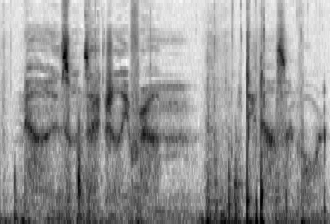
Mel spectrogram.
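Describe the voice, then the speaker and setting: A woman whispers at a fairly slow pace. There is noticeable background noise. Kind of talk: ASMR magazine flip-through, soft spoken. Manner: whispered, soft-spoken.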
